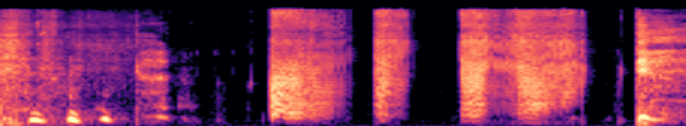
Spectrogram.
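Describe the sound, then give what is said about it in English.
A person imitates a fart with their mouth, a few short buzzy voiced blurts followed by several longer raspy, sputtering bursts separated by brief silences, fairly loud. “Was it, what was the delivery? Not of the, not of, not the from fart, the butt, the fart but like. Sounded like this.”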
